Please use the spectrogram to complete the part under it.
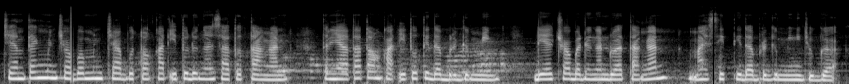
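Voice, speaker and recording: Woman reading a folk tale, steady, kinda high, pretty flat tone. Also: fairly quick, muffled recording. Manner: steady storytelling. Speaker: narrator. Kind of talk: reading a folk legend aloud.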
